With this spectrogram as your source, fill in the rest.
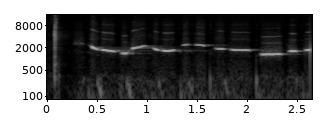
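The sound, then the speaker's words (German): A person whistles a wandering, tuneful line, imitating children whistling, with a brief sharp click at the start and soft low breathy noise beneath the pitched tone. “Ich hatte das erste Mal beim Soundcheck pfeifende Kinder auf der Bühne.”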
